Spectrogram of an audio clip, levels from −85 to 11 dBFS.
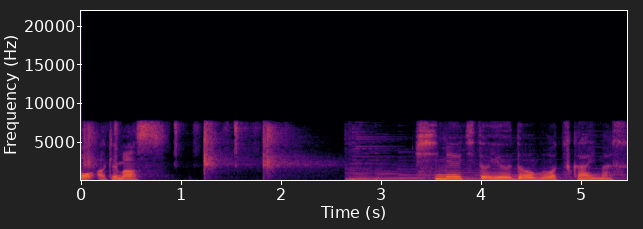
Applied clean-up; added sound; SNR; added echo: none; none; none; none.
